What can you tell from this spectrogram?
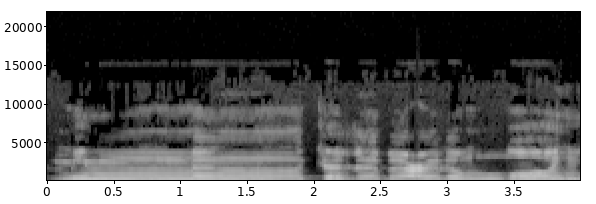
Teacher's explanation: nun sukun bertemu dengan huruf kaf, hukumnya ikhfa, dibaca samar dan dengung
